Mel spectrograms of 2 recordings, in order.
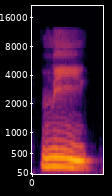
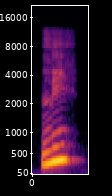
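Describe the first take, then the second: First: The word is said on a low tone. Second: The word is said on a high tone. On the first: It means foot. "con tono bajo significa pie" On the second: It is a conjunction meaning and. "con tono alto significa una, es una conjunción"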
